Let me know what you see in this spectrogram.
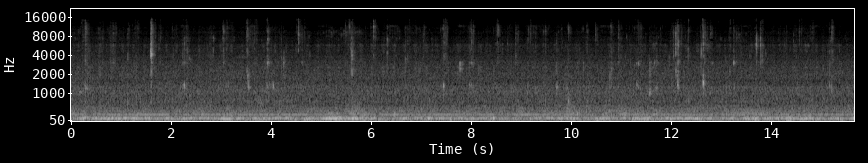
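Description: Close-up mouth chewing of soft food, with many small wet clicks scattered throughout, over a steady low hum.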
